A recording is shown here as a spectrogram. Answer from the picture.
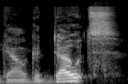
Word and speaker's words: Gal Gadot: You guys are mispronouncing Gal Gadot's name.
